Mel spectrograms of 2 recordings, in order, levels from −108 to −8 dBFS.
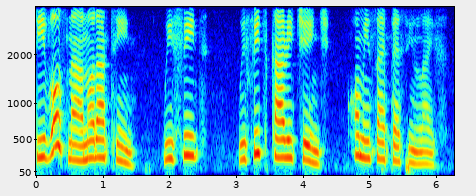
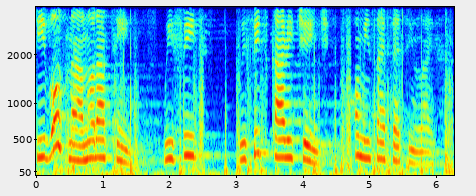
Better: first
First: none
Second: background sound (Writing); 13 dB below the speech // room echo; dies away in 1 s

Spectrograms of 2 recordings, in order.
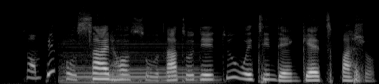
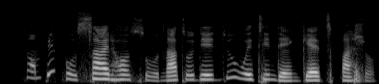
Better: second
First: background sound (Bowed string instrument); 17 dB below the speech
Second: none

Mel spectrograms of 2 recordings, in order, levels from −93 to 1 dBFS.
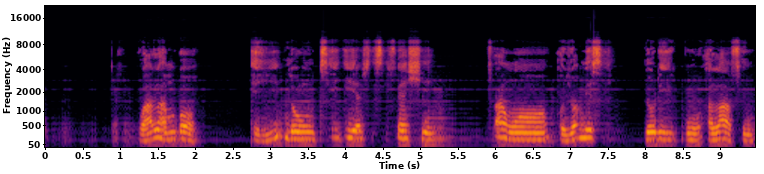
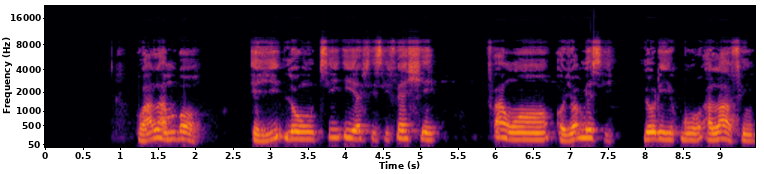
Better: second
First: noise reduction (neural mask model RNNoise)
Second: none

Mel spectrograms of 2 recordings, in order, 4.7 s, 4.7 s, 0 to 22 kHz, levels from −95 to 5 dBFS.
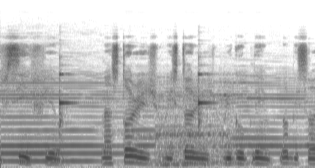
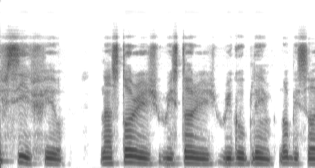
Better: second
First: background sound (Bowed string instrument + Piano); 3 dB below the speech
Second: none

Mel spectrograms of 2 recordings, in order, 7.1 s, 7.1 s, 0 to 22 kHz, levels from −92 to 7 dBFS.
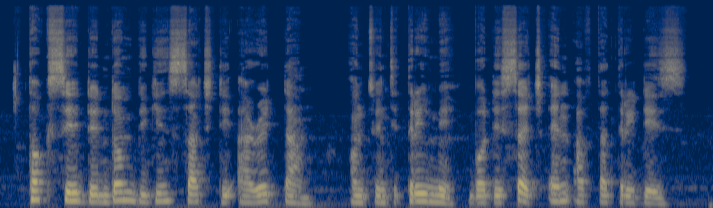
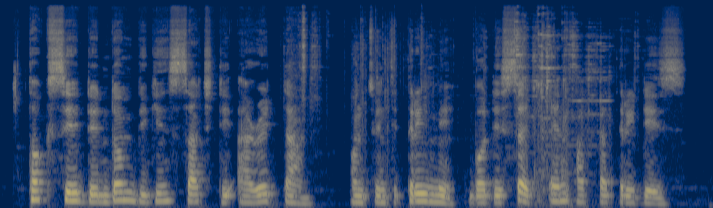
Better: first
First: none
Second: noise reduction (neural mask model RNNoise)

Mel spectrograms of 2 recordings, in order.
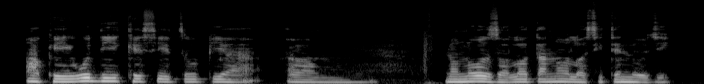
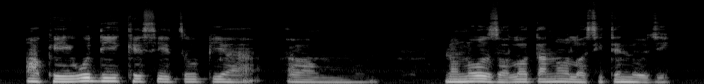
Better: second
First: noise reduction (neural mask model DeepFilterNet 3)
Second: none

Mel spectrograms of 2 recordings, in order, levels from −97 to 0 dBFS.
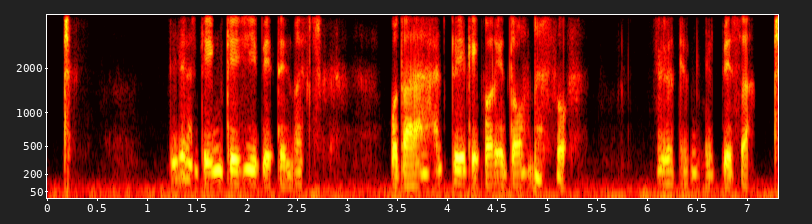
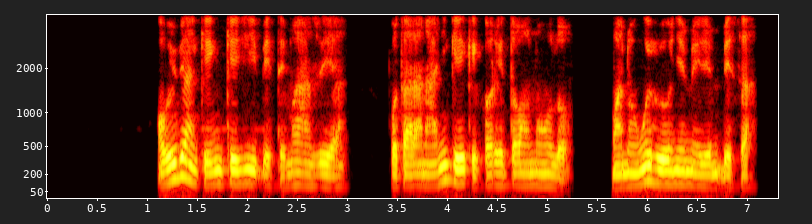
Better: second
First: noise reduction (neural diffusion model UNIVERSE++)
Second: none

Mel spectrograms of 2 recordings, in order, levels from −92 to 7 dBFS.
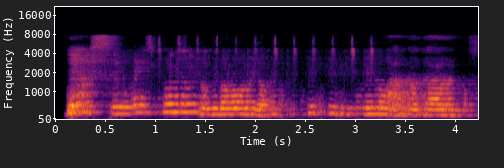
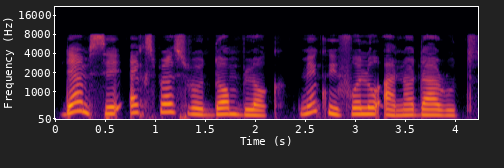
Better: second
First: noise reduction (neural mask model DeepFilterNet 3)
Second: none

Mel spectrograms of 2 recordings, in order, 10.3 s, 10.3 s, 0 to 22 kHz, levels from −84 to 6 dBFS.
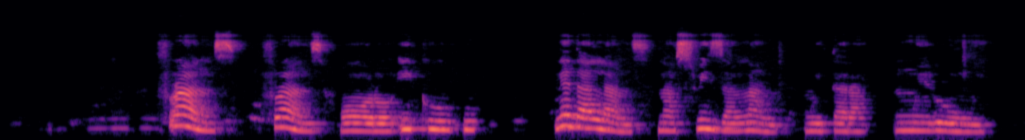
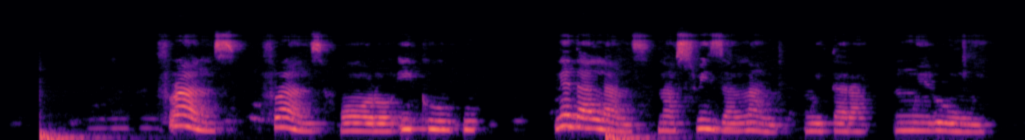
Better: first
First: none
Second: background sound (Bass drum); 13 dB below the speech

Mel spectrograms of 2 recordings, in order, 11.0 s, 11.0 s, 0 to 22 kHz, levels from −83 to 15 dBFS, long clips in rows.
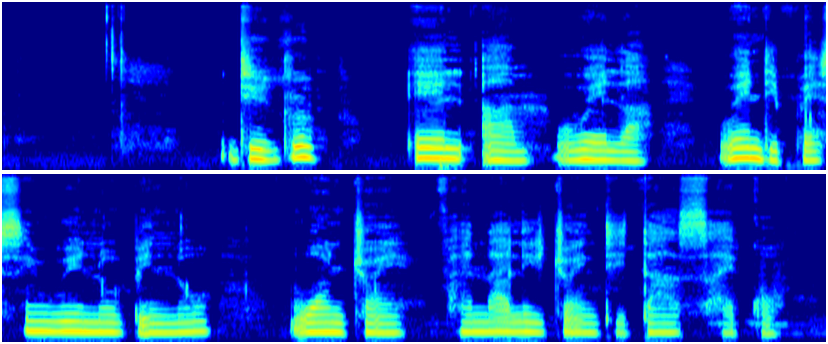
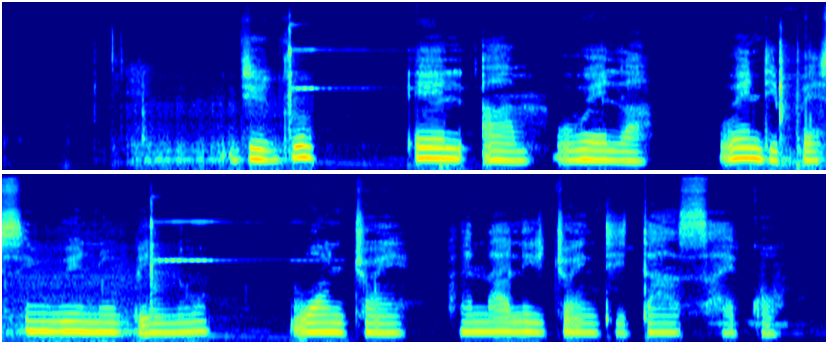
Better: first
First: none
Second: noise reduction (neural mask model RNNoise)

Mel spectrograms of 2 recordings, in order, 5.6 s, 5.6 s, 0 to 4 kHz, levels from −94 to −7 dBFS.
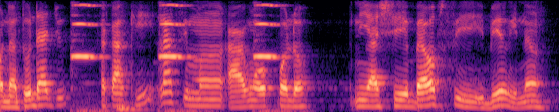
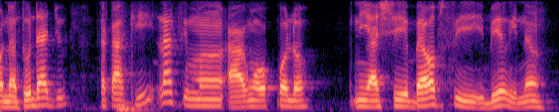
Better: second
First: background sound (Wind instrument, woodwind instrument); 1 dB below the speech // room echo; dies away in 0.3 s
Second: none

